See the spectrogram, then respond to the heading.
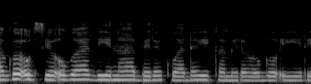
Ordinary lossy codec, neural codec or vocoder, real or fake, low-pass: none; codec, 16 kHz, 4.8 kbps, FACodec; fake; 7.2 kHz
